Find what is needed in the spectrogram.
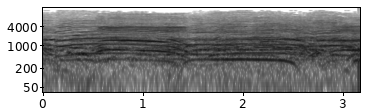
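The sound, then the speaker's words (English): A large crowd boos and shouts at a racial-justice protest event, with many overlapping voices forming a loud, continuous roar of drawn-out, wavering jeers. “What you're hearing is a lot of booing because a white woman at a Black Lives Matter event that was held said all lives matter.”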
